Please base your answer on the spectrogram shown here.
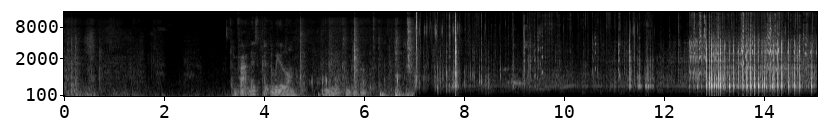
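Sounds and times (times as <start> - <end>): bike pump strokes: 7.1 - 15.0.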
